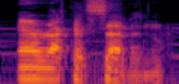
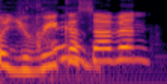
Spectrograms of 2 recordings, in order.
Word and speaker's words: Eureka Seven: no I'm referring to the early 2000s Classic Air raka Seven oh Eureka Seven it's pronounced their record seven but yes yeah that's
